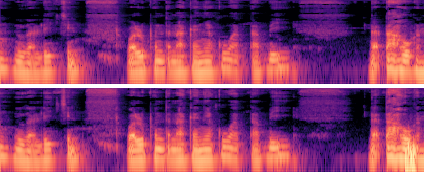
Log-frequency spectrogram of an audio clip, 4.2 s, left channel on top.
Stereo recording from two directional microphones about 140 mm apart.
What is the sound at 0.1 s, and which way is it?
Speech, 40° right (ahead or behind).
